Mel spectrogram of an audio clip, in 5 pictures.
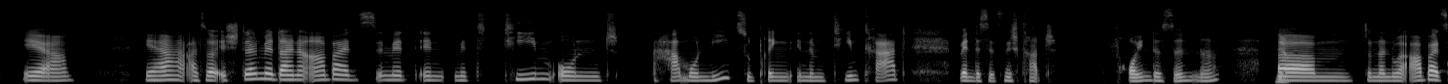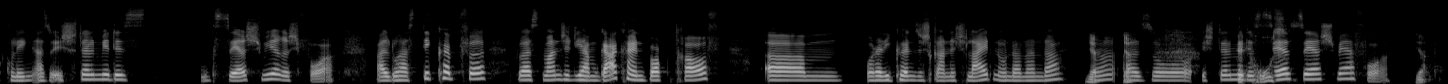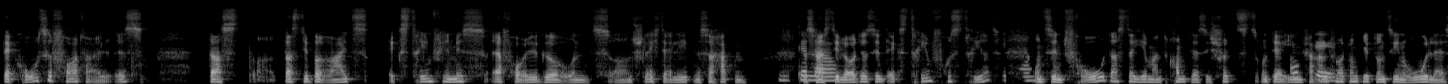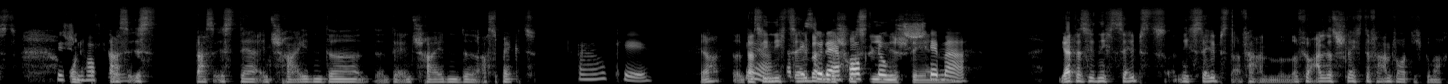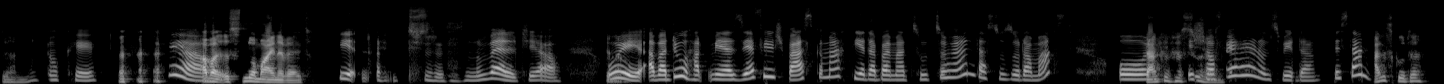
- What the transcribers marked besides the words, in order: tapping; other background noise; stressed: "Hoffnungsschimmer"; laugh; other noise
- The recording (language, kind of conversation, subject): German, podcast, Wie löst du Konflikte im Team?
